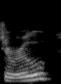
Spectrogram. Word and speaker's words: Giroux: My last name is pronounced Giroux. I know a lot of people like run away from that, but it is pronounced Giroux.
